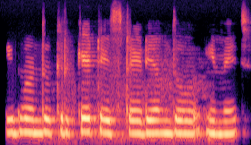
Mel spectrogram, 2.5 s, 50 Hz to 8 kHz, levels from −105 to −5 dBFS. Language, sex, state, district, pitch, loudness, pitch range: Kannada, female, Karnataka, Dharwad, 225 Hz, -16 LUFS, 220-235 Hz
